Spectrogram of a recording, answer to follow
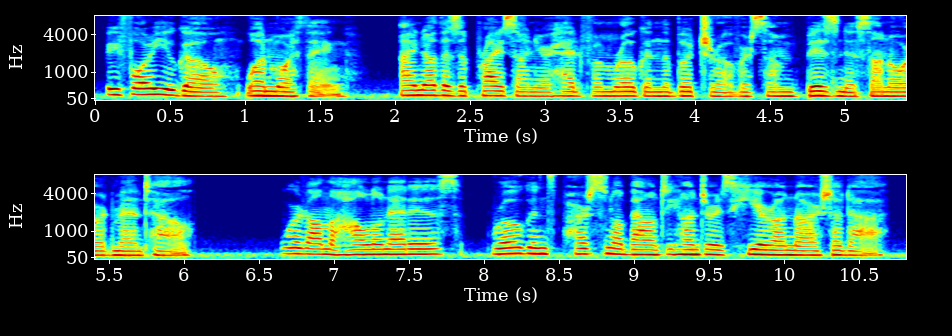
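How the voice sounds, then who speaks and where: A woman's voice: low voice, fairly even intonation, fairly quick, darkish tone, a little hiss or hum. A woman playing a cool, confident smuggler's partner in a video game cutscene. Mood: cool, assured. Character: confident worldly young female smuggler's partner, cool and sly.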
